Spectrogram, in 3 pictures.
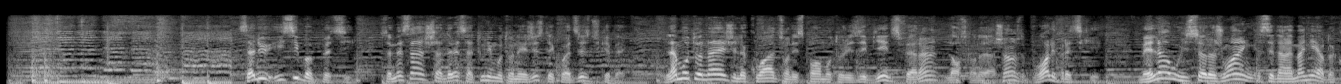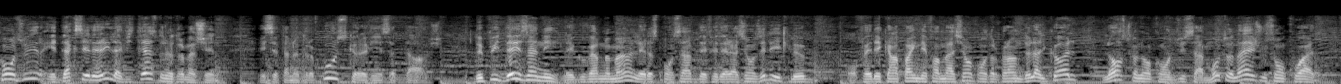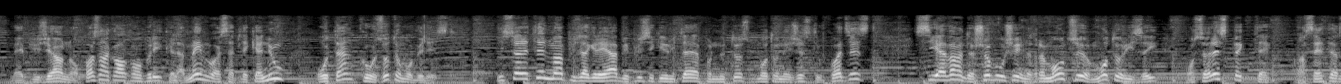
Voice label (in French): annonce radio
